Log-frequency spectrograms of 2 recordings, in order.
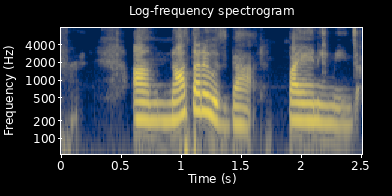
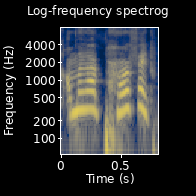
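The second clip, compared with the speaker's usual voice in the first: mock excited; 7 semitones higher than usual. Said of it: "So I was like".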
